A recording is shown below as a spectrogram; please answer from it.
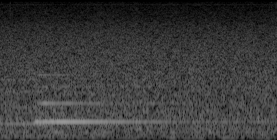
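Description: A single held note from a keyboard instrument starts a moment in and fades away over about a second and a half.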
